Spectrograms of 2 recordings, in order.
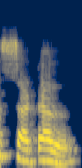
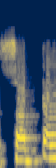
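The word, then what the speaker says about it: subtle: बी टी एल ई यहां पर ध्यान दीजिए कि टी से पहले क्या आया है बी तो बी साइलेंट रहेगा इसको पढ़ेंगे हम सटल क्या पढ़ेंगे सटल सबटल नहीं पढ़ना है सटल पढ़ना है सीधा सटल क्लियर अब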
